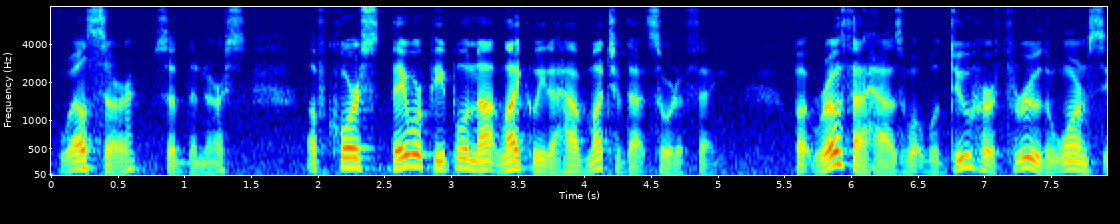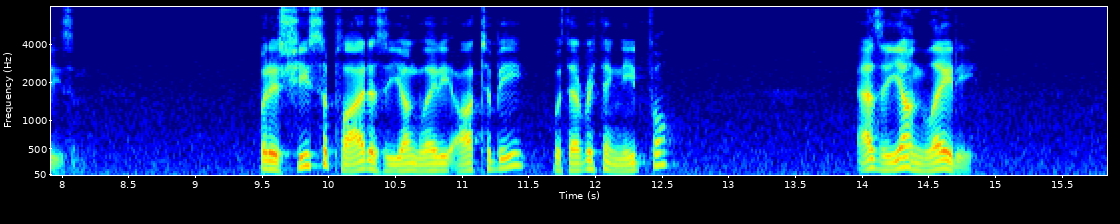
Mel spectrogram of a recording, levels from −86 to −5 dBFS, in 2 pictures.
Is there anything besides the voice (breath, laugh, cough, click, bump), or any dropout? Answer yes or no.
no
